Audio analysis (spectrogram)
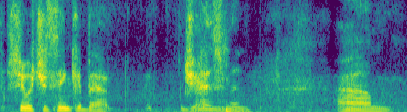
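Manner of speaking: normal talking voice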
